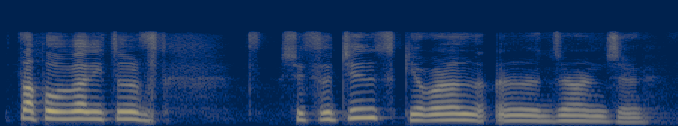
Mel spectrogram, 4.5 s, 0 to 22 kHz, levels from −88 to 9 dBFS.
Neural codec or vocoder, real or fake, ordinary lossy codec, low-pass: codec, 16 kHz, 0.5 kbps, FunCodec, trained on Chinese and English, 25 frames a second; fake; none; none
